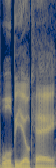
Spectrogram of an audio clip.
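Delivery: plain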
